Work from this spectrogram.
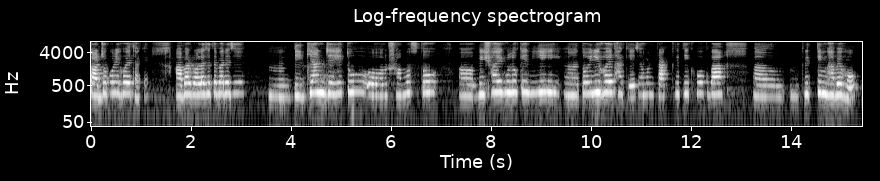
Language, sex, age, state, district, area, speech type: Bengali, female, 18-30, West Bengal, Purulia, urban, spontaneous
